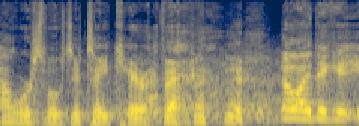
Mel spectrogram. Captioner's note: audience laughing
